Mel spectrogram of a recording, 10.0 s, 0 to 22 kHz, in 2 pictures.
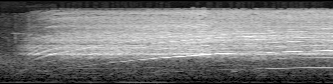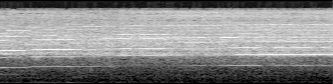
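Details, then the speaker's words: Air Hogs Wind Flyer toy plane with a 2.7V supercapacitor wired directly to the motor, running with the propeller off. A thin whine climbs in pitch as the motor spins freely; a gear is suspected of slipping. "you can hear a motor spinning without the propeller while she's really annoying you must be one of the gears is spinning or slipping"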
